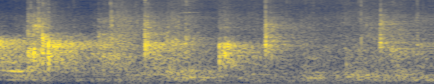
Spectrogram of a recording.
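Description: Audience applause in a large hall, a dense patter of claps that gradually dies away.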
